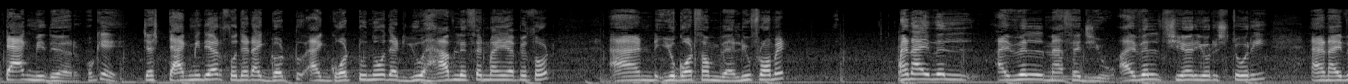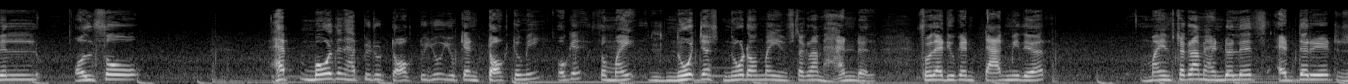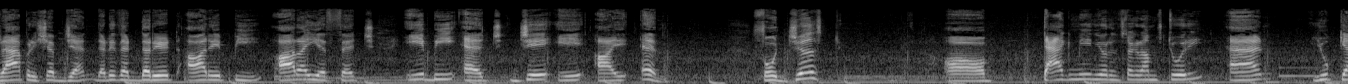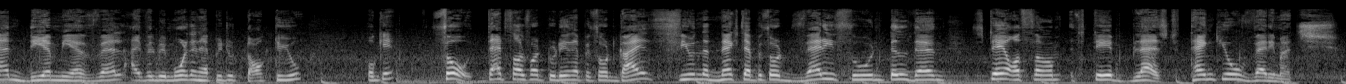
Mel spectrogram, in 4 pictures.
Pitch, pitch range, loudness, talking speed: 205 Hz, 180-225 Hz, -20 LUFS, 175 wpm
